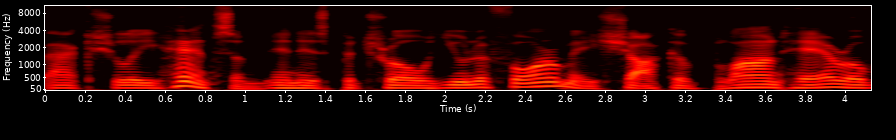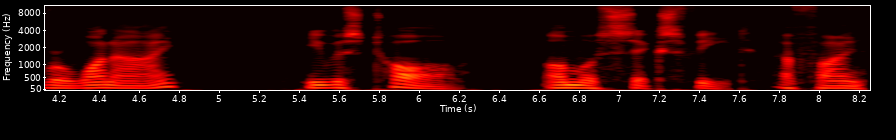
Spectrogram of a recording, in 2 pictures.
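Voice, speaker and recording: Expressive male audiobook narrator, very dry sound. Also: on the low side, no room sound. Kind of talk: scripted fiction narration. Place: home studio. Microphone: cardioid condenser microphone with pop filter.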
